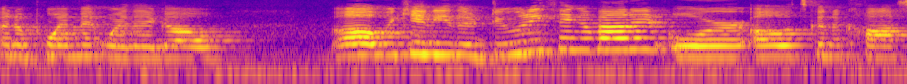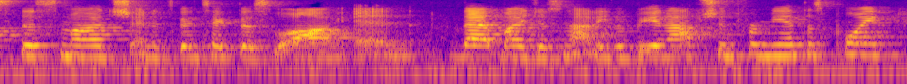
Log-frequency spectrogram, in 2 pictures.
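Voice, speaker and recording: A high-pitched woman at a fairly quick pace, with audible room echo. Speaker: vlogger. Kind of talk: personal vlog. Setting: recording to camera. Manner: casual, rambling.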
